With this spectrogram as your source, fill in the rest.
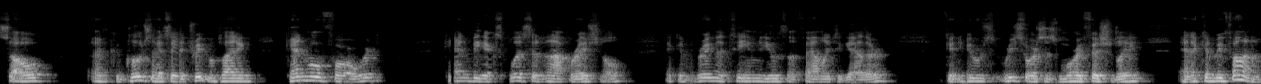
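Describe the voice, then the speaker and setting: Here a man speaks with a somewhat breathy voice. His pitch is fairly high and his intonation fairly even. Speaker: psychiatrist. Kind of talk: lecture. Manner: fast; halting.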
